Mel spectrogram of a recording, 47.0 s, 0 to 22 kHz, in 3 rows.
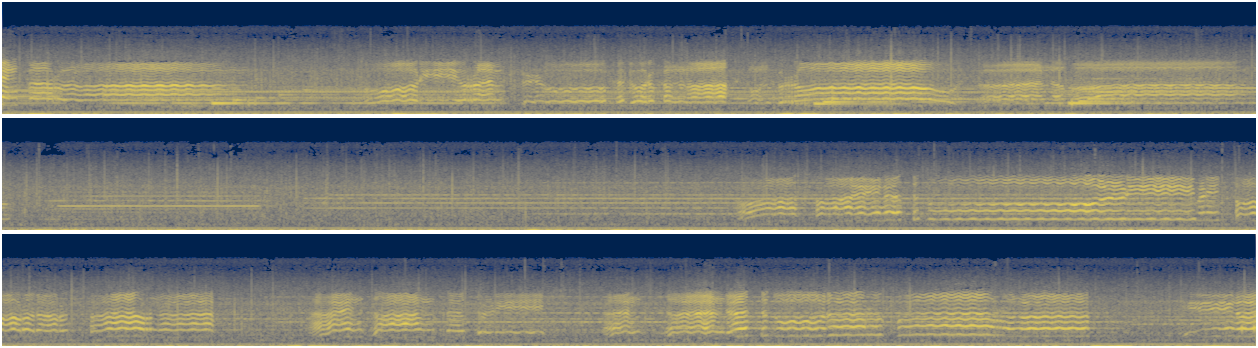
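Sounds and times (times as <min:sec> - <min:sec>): orchestra accompaniment: 0:00.0 - 0:17.0
baritone singing: 0:00.0 - 0:18.9, 0:19.5 - 0:47.0
orchestral accompaniment: 0:00.0 - 0:47.0
record surface hiss and crackles: 0:00.0 - 0:47.0.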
